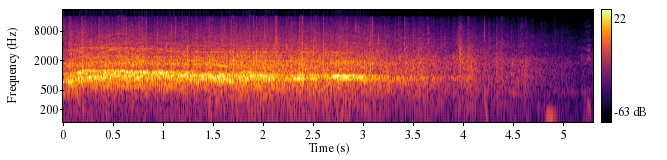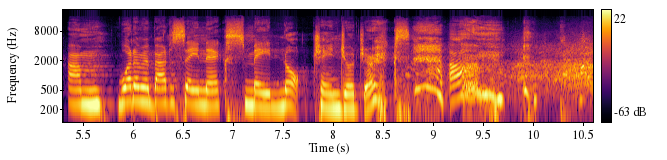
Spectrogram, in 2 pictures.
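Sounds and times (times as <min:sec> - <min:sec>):
cheers: 0:00.0 - 0:04.5
audience clapping: 0:00.0 - 0:05.2
speech: 0:05.5 - 0:10.1
laughter: 0:09.2 - 0:10.5.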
